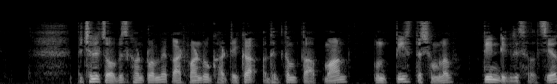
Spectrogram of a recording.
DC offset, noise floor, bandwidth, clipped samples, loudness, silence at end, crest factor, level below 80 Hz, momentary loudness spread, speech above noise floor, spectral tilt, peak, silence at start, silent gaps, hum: under 0.1%; -50 dBFS; 8.2 kHz; under 0.1%; -30 LUFS; 0 s; 24 dB; -60 dBFS; 8 LU; 20 dB; -4 dB/octave; -8 dBFS; 0.35 s; none; none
